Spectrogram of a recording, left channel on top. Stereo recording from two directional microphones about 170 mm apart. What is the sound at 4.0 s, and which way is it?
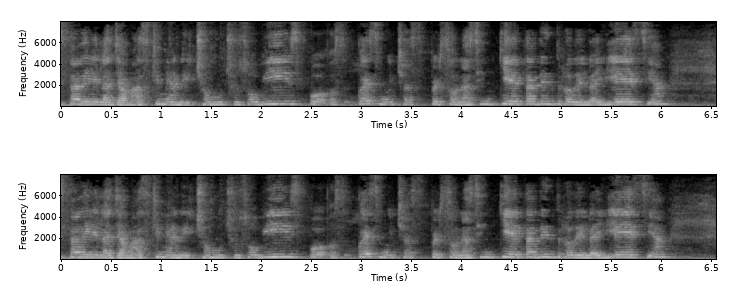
A woman's voice, 5° right (ahead or behind).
